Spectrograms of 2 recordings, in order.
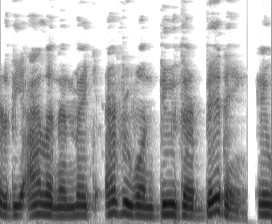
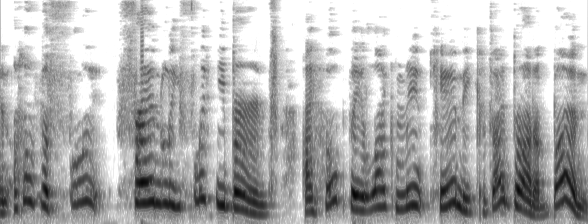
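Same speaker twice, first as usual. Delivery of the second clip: put-on nasal boy voice, higher pitch; 10 semitones higher than usual. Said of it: "didn't Tails have, like, a nasally voice?".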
